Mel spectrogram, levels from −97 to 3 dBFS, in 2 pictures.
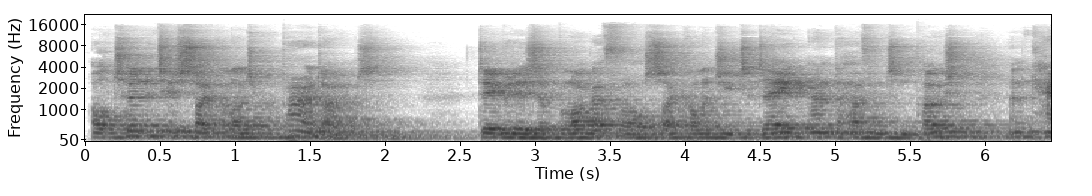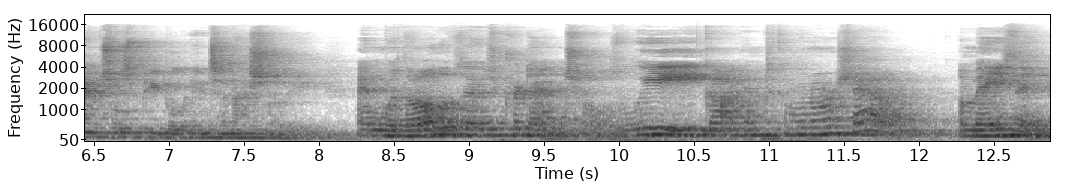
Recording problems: off-mic speech; far
room echo; noticeable; dies away in 1.1 s

